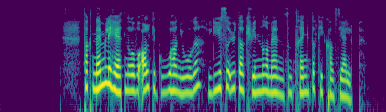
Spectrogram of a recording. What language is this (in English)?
Norwegian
